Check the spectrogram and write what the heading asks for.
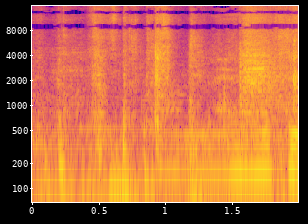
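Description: Epson EcoTank ET-16600 printer mechanism running, with light clicks and then a steady motor hum from about a second in, alongside paper being handled on its tray.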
